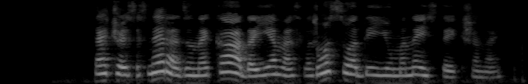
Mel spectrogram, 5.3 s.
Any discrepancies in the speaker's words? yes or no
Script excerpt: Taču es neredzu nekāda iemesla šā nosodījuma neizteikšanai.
yes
